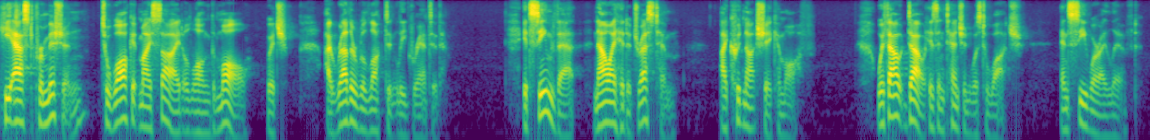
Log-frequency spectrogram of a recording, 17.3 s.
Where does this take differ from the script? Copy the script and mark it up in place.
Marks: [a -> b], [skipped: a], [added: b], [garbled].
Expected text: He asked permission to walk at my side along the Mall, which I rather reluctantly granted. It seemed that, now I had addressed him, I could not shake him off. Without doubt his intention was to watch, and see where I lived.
He asked permission to walk at my side along the Mall, which I rather reluctantly granted. It seemed that, now I had addressed him, I could not shake him off. Without doubt his intention was to watch, and see where I lived.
